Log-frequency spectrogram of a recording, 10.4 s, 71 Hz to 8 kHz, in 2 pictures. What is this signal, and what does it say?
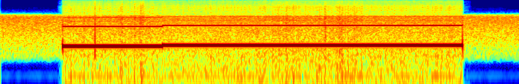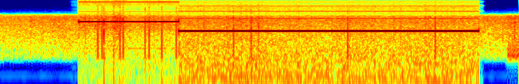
Two-tone page, heard as a one-second tone, then a three-second tone, about 600 then 640 Hz, about 2350 then 1400 Hz, with noise. It is heard from 0.6 to 10.0 s.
